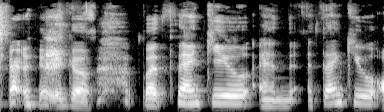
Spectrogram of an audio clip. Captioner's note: laughing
